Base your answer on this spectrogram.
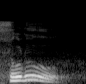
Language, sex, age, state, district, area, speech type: Maithili, male, 60+, Bihar, Purnia, urban, read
